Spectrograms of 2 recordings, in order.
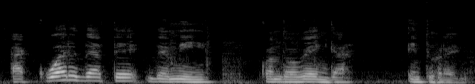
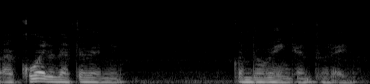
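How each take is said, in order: First: Slow, raised plea that sinks at the end; pleading thief. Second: Much softer, lower, hushed plea. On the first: Thief on the cross begs Jesus to remember him, slow raised plea. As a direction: call out slowly to Jesus, begging. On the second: Repentant thief asks Jesus to remember him, hushed and soft. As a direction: murmur the request humbly. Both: Acted.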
